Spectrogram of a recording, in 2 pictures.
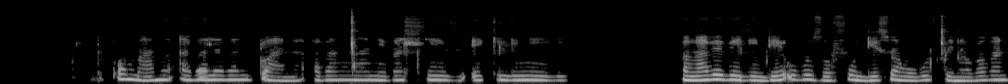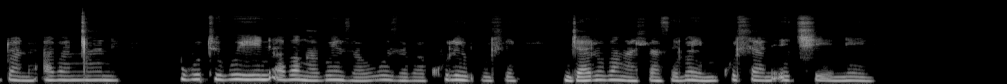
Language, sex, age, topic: North Ndebele, female, 36-49, health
